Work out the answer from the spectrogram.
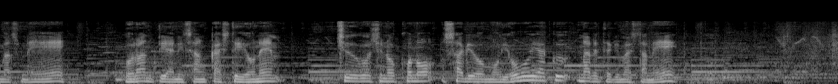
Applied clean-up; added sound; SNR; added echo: none; Drum / Drum kit + Wind instrument, woodwind instrument; 16 dB; none.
